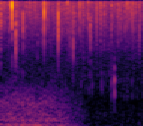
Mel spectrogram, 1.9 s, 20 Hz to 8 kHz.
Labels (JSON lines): {"label": "biophony, growl", "recorder": "SoundTrap 500"}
